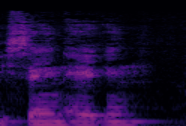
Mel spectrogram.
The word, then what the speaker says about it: Sandhagen: Today we have UFC bantamweight Cory Sandhagen.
